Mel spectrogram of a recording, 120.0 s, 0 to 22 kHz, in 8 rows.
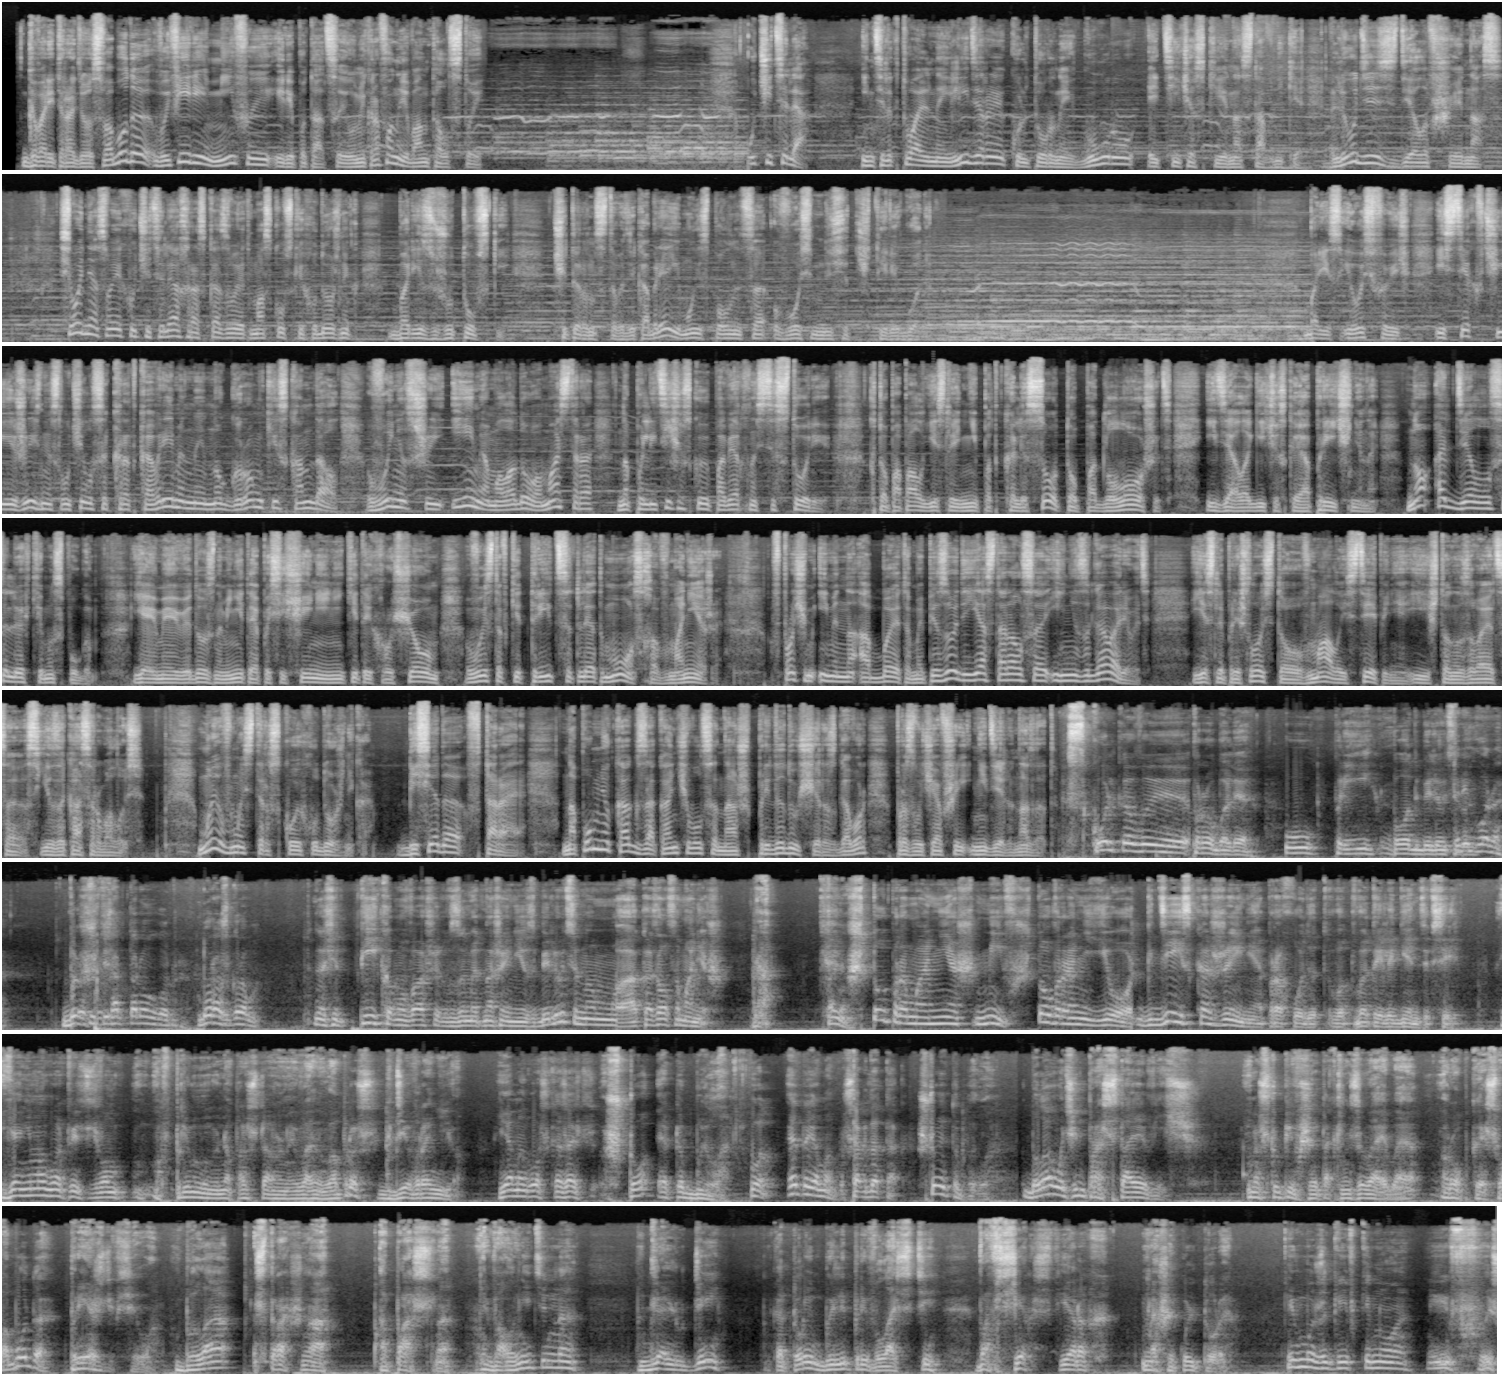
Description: В серии "Учителя" - окончание разговора с московским художником Борисом Жутовским. Москва 1950-х, скандальная выставка в Манеже в 1962-м, дружба со Львом Разгоном и Даниилом Аниным.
